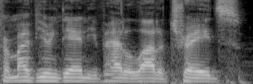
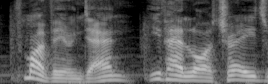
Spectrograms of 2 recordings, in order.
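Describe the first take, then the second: First: It is read in the speaker's usual accent. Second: It is read in a put-on British accent.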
